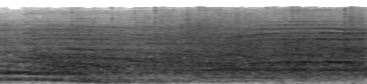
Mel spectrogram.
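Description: Boxing crowd cheering and shouting, with one loud shout falling in pitch in the first second.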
